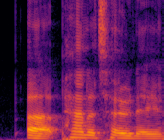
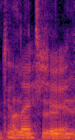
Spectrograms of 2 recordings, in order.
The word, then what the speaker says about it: panettone: Oh God, coffee and panettone is amazing. – Yeah. – Sorry, Italians, for pronouncing that wrong. Probably. – No, I think that's right.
